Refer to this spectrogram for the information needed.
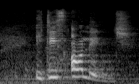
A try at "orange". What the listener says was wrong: You really must work at those R sounds.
